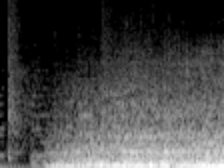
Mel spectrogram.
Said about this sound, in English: That's right. I'm on a boat. I'm on the Alcatraz Cruise. It's a hybrid cruise ship.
